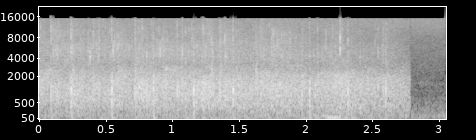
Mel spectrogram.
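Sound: audience applauding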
